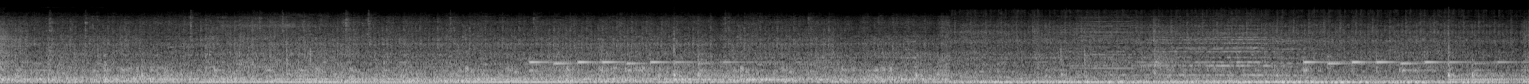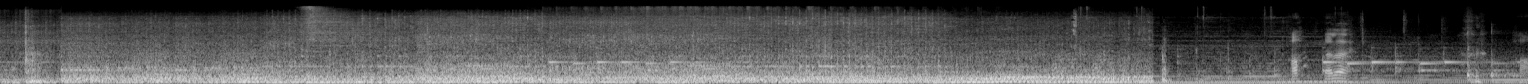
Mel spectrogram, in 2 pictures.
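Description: Background music score, steady and building, louder in the second half and dropping away near the end.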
